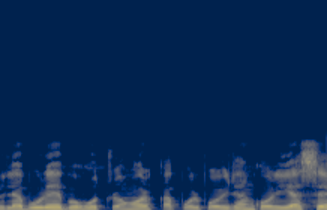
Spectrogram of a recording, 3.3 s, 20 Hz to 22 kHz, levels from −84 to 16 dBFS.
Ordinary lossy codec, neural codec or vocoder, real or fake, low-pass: none; none; real; 7.2 kHz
